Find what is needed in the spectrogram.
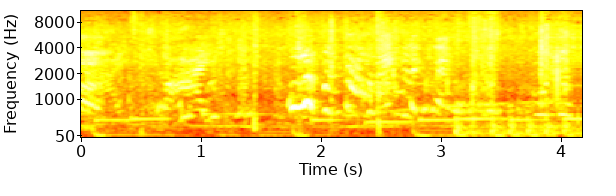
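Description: Background music with held notes under the voices of a group of people chattering and calling out, with one loud exclamation a little under two seconds in.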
